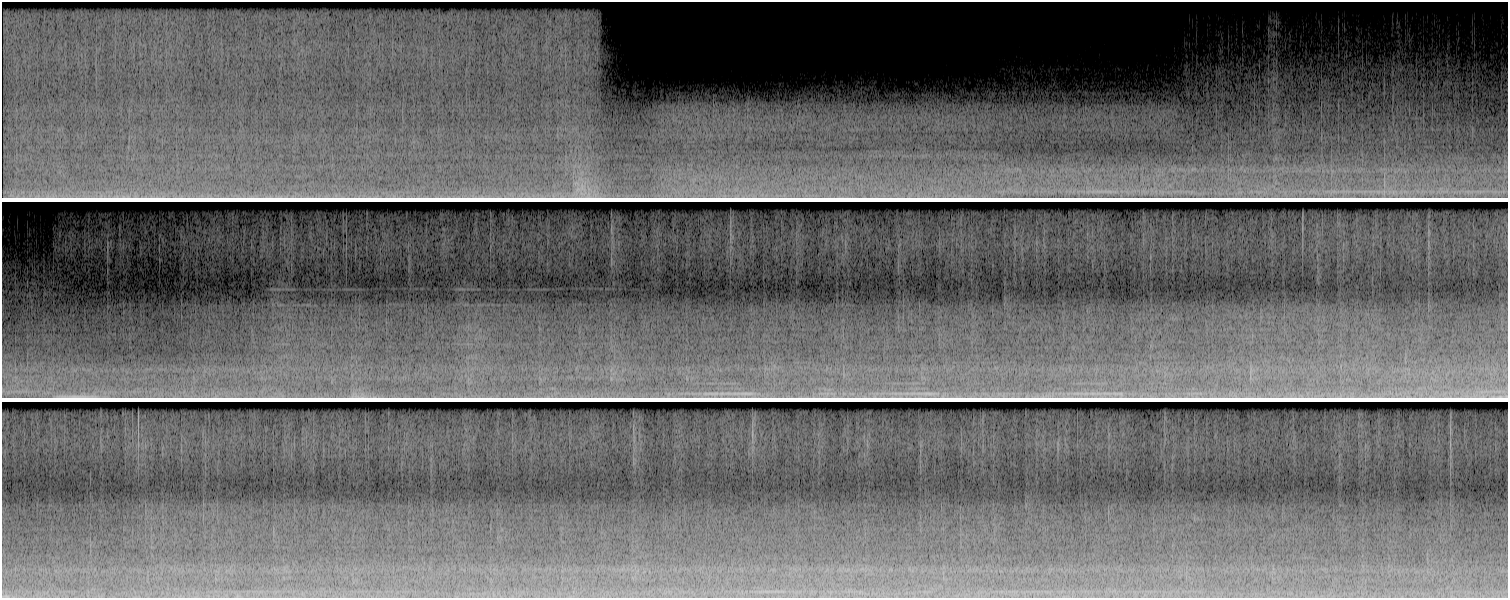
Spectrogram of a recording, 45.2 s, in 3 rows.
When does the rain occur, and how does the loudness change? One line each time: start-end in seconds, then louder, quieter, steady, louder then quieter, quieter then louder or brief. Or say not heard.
0.0-45.1 louder.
